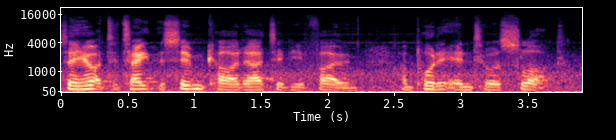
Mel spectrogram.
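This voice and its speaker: A man with a British accent speaks at a fairly high pitch and a moderate pace, with ordinary pitch variation. Noticeable background noise sits behind him. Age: 70s. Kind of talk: interview answer. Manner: measured, hesitant.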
